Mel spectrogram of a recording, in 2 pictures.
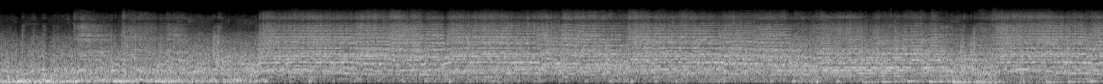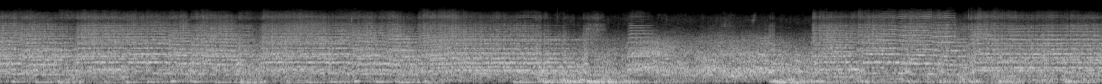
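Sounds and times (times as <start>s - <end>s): steady drum beat: 0.0s - 17.8s, 18.6s - 22.0s
marching band playing jazz: 0.0s - 22.0s
trombones and trumpets: 0.0s - 22.0s.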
